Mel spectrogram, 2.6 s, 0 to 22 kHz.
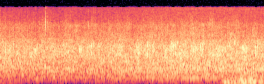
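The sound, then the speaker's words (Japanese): Sustained applause from a large outdoor crowd of about 8,400 fans at Hanshin Racecourse, Japan, for the winning horse Potager as it is led away after the race; a dense, steady wash of clapping, swelling slightly toward the end, with no voices speaking over it. “引き上げるポタジェに大きな拍手が送られます阪神競馬場です”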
